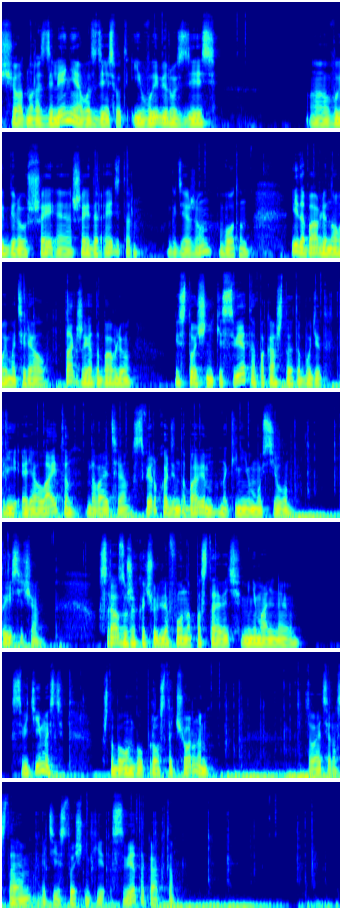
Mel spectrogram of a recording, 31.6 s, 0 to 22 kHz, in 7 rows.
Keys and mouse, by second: 9.6 shift+a, 12.8 s, 13.2-16.0 middle drag, 13.3 g, 14.1 s, 14.6 g, 16.0 click, 16.1 middle click, 16.7-19.7 drag, 17.5 0, 19.7-20.3 middle drag, 20.3-25.3 drag, 24.6 shift+d, 25.3-31.5 middle drag, 25.4 r, 27.4 g, 28.3 g, 29.1 r, 30.9 r.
